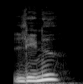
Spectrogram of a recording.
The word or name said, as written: linned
